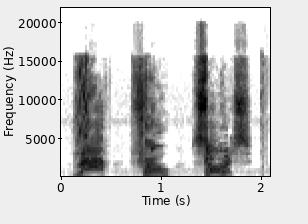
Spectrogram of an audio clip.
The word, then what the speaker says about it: Elaphrosaurus: I'm Elaphrosaurus. That's Elaphrosaurus.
